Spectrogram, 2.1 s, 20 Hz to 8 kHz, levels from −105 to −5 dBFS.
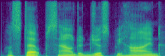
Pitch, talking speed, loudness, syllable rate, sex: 105 Hz, 145 wpm, -20 LUFS, 3.7 syllables/s, male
